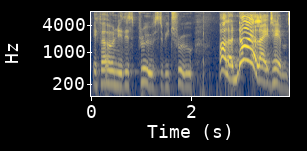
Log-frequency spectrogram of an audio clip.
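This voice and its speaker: A woman's voice: mid-range voice, huge pitch swings, unhurried, pushed and bright, full character voice. A woman playing a meddling, melodramatic married battle-axe in a comic radio play, indignant and accusatory in manner. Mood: outraged, vengeful. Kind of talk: stage comedy performed as radio play.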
